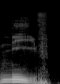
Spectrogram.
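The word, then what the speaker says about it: Niamh: not quite that is Nev Nev Nev okay yeah the MH definitely makes a V sound exactly perfect and that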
